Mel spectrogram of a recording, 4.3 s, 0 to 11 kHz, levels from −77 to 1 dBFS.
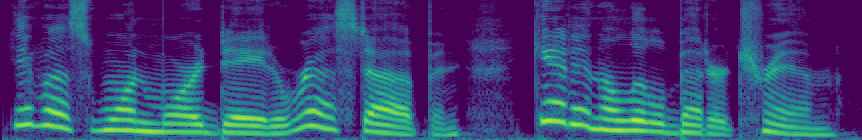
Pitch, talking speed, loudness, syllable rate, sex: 225 Hz, 210 wpm, -15 LUFS, 4.7 syllables/s, female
